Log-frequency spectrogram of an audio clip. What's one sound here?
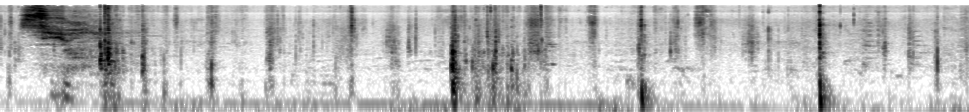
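Wooden boards knock and clatter against each other.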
